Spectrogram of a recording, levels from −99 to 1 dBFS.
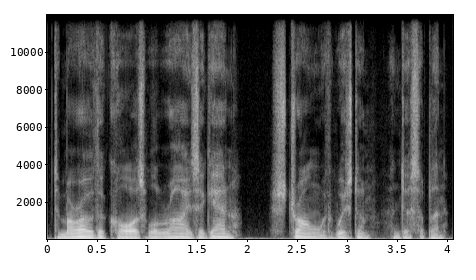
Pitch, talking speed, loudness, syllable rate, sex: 80 Hz, 175 wpm, -19 LUFS, 5.5 syllables/s, male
